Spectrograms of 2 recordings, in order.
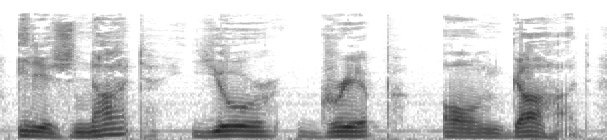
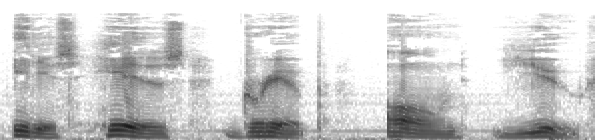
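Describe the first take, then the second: First: Slow, "your" held long; slow emphatic contrast; stress on your. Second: Slow, lower, "his" held long; slow emphatic contrast; stress on his. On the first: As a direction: lean on "your". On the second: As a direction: drag out "his". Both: Shown as a demonstration. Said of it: "I want to say that again".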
